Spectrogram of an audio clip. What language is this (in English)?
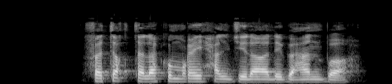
Arabic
